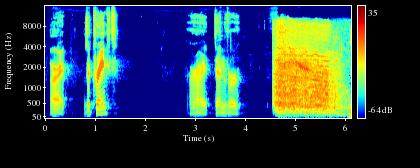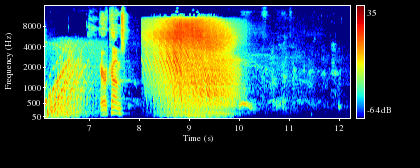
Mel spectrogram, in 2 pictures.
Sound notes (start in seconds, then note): 5.7 loud whoosh; 8.0 laser noises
